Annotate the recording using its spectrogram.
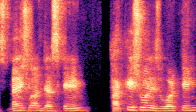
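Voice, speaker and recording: Speaking at a moderate pace, a man with a fairly high pitch talks in a Bangladeshi accent. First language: Bengali. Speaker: e-learning professor. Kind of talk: guest lecture. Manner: informal.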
